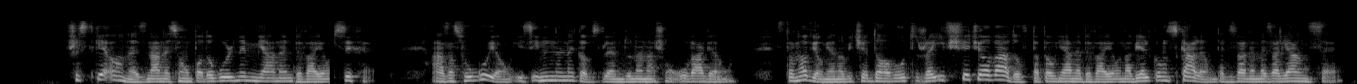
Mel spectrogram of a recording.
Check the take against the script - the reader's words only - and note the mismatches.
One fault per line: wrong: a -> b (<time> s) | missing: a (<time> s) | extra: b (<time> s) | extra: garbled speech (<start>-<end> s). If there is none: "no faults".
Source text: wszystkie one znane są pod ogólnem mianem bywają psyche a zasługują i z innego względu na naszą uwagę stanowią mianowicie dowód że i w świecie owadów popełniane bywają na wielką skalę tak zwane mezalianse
no faults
